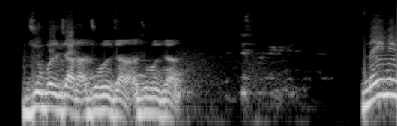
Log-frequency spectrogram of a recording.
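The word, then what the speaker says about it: Ljubljana: silent है jubilee jubilee ये क्या है एल वो होगा एल नहीं प्रोनाउंस करेंगे हां जुबल जाना जुबलजाना जुबल जाना नहीं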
